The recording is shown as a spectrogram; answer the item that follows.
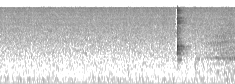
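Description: Near silence: room tone, broken once near the end by a single short, sharp click.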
